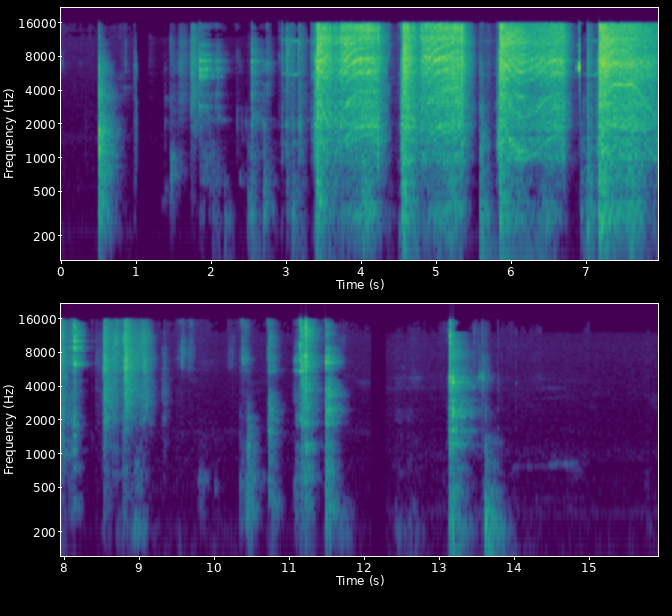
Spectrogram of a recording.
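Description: Metal engine parts clink and scrape against each other.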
